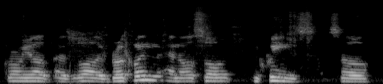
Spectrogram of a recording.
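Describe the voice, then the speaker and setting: A man's voice: on the high side, steady tone, measured pace, warm tone, slight background noise, poor audio. A man hosting an interview podcast, asking questions in a conversational way. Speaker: podcast host, interviewer, attorney.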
